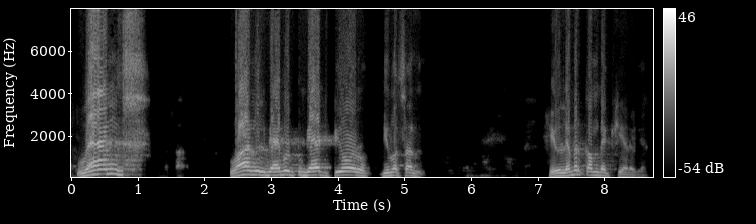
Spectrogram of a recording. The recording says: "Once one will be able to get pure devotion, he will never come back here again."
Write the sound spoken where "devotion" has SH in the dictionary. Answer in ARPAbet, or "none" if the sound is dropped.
S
